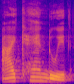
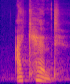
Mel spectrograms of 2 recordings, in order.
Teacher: The pronunciation of can is can. Biasa kalau bisa itu lebih smooth. I can do it. Tapi kalau tiba-tiba kayak terhentak begitu ya, I can't. Itu biasa kalau tiba-tiba terhentak itu biasanya tidak bisa.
